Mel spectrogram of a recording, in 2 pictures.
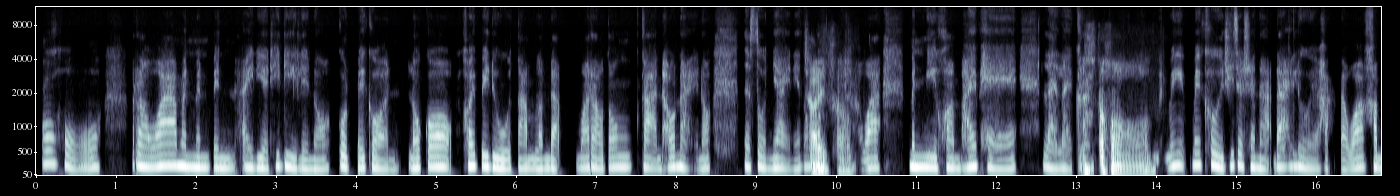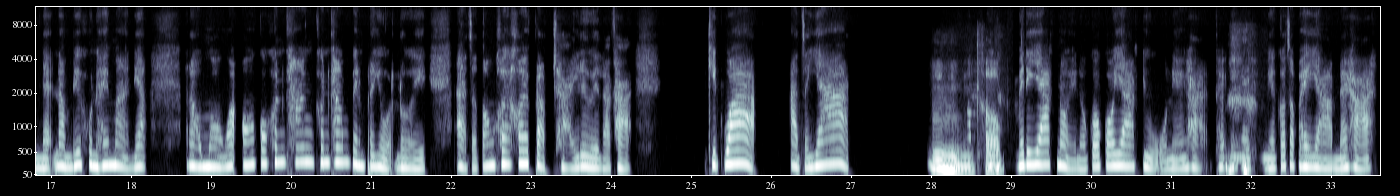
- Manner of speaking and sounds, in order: distorted speech; chuckle; laughing while speaking: "อ๋อ"; static; chuckle
- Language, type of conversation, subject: Thai, advice, ฉันจะหยุดใช้จ่ายแบบหุนหันพลันแล่นตอนอารมณ์ขึ้นได้อย่างไร?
